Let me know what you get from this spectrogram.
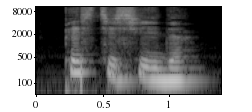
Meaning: pesticide
- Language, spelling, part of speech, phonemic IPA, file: French, pesticide, noun, /pɛs.ti.sid/, LL-Q150 (fra)-pesticide.wav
